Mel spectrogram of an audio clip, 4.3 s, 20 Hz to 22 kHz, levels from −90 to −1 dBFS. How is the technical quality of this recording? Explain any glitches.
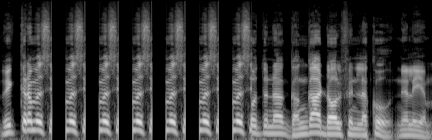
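The recording has one clear glitch, a stutter with silent gaps running from 0.51 to 2.51 s. A 0.19 s fragment of speech plays, then 0.15 s of dead digital silence follows, and the pair repeats six times at an even 0.33 s period. The likely cause is a stalled player or stream that replays its last buffered fragment at each retry and then runs dry. Unlike a plain dropout, the same sound repeats, and the speech that should have filled those two seconds never arrives.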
